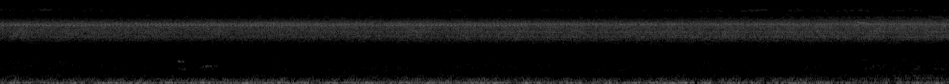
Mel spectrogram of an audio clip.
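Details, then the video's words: Cicadas buzzing in a bamboo forest at Yongsan Family Park in summer, a softer continuous high whine, steady throughout, with low park noise and a faint brief tone near the start. "용산가족공원 대나무숲 매미소리"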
